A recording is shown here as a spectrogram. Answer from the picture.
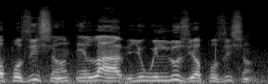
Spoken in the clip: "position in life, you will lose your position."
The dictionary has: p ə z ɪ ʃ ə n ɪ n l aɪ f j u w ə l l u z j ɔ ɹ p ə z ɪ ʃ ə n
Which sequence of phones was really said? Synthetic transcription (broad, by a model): p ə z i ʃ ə n ɪ n l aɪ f j u w ə l l u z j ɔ p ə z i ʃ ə n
